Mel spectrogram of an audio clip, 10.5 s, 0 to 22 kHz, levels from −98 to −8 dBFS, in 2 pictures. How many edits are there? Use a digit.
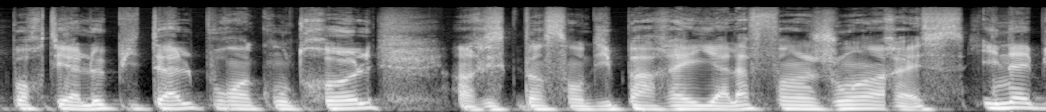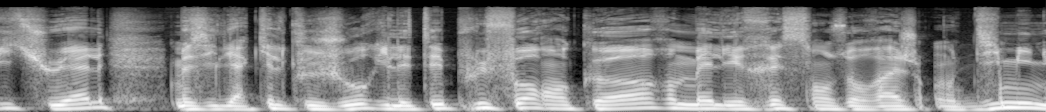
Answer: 3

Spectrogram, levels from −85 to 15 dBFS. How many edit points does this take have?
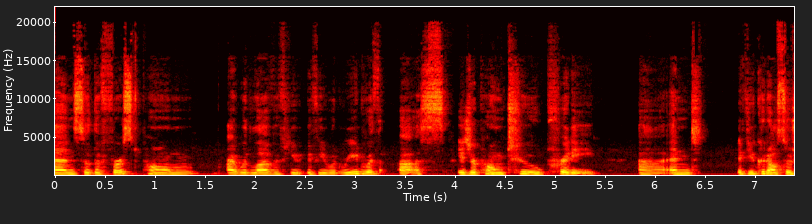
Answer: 1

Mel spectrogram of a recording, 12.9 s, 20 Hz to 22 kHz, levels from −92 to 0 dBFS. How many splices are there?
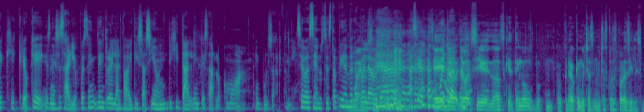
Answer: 0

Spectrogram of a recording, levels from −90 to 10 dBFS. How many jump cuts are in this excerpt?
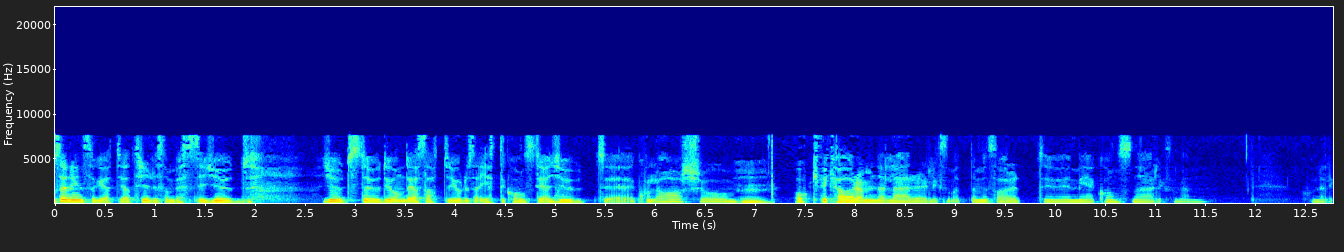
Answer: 2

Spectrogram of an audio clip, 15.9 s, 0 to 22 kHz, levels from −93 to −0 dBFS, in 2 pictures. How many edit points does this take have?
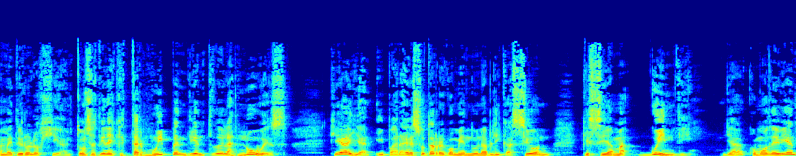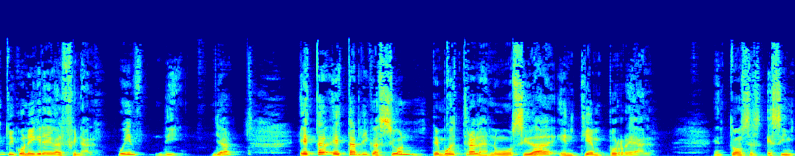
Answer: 0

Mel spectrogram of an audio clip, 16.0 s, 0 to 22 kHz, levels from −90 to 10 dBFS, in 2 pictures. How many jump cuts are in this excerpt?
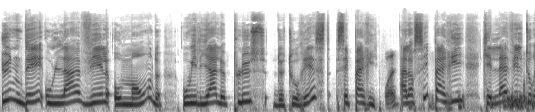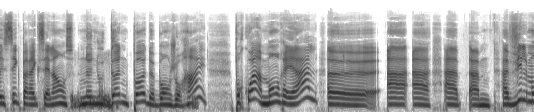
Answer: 2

